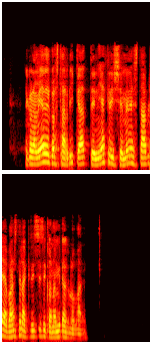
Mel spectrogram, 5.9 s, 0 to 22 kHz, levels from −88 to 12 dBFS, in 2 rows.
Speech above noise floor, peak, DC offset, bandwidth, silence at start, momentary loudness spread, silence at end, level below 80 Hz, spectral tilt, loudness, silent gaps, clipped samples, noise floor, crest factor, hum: over 73 dB; -2 dBFS; under 0.1%; 8.2 kHz; 0.45 s; 12 LU; 1.3 s; -58 dBFS; -4.5 dB/octave; -17 LUFS; none; under 0.1%; under -90 dBFS; 16 dB; none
